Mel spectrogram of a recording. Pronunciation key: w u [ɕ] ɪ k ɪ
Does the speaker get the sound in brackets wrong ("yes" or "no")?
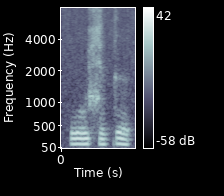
no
